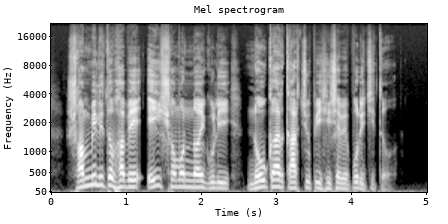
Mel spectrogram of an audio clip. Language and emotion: Bengali, neutral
